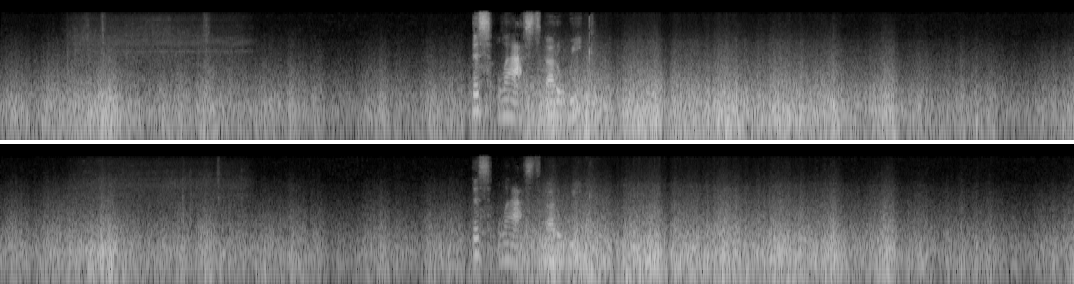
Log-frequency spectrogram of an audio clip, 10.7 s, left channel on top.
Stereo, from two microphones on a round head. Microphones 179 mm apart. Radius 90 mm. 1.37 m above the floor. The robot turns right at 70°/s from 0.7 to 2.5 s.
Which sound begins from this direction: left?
A woman speaking, at 4.7 s.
